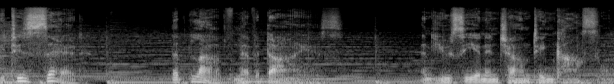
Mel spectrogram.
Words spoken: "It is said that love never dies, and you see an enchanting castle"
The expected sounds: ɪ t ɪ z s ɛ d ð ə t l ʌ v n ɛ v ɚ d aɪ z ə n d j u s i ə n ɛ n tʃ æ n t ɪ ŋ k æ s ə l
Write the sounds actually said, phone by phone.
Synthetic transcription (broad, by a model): ɪ t ɪ z s ɛ d ð ə t l ʌ v n ɛ v ɚ d aɪ z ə n j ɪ s i ə n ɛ n tʃ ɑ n t ɪ ŋ k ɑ s l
